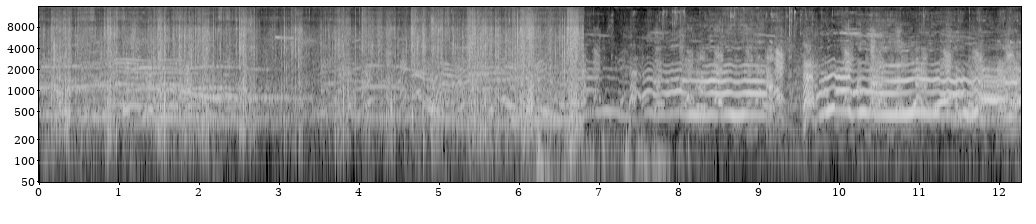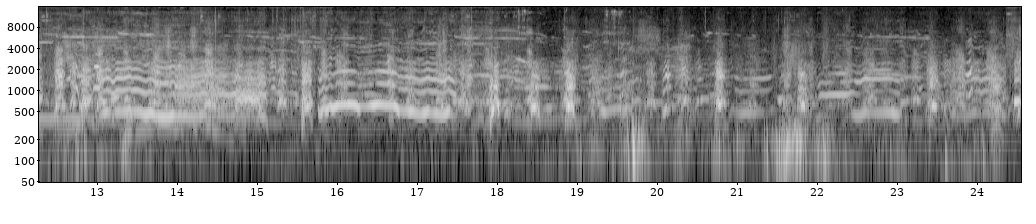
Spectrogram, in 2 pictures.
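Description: A pack of Siberian huskies at a training kennel in Canada howls and yips together, a dense chorus of overlapping wavering howls with whimpers, loud and continuous throughout.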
